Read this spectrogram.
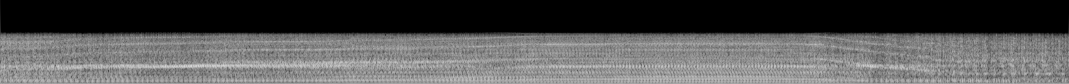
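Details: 1982 Yanmar 2GM sailboat diesel with KM2A cone-type transmission: loud high squeal in forward gear only, from about 1200 rpm rising in loudness to about 2900–3000 rpm where it fades; not belts, water pump or alternator; none in neutral or reverse.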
